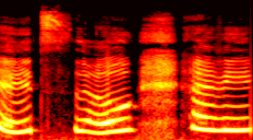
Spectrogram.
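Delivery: put-on panicked crying. Retelling own thoughts during heavy deadlifts, imitating own past crying.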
